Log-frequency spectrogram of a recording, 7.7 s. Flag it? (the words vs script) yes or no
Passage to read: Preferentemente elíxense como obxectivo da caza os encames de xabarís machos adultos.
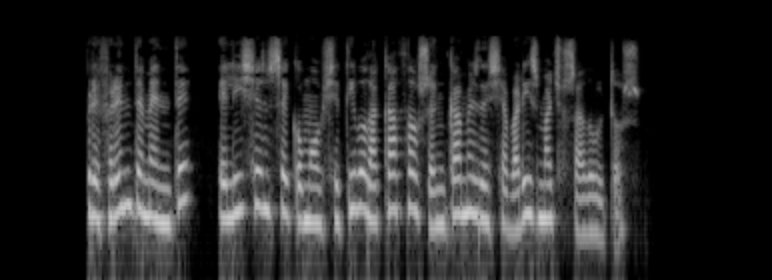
no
